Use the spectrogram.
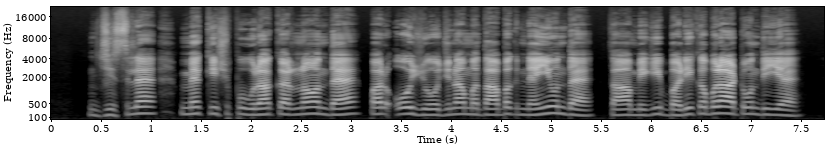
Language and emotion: Dogri, fearful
